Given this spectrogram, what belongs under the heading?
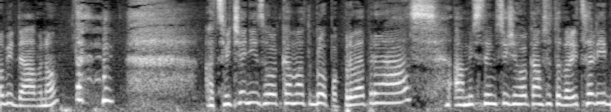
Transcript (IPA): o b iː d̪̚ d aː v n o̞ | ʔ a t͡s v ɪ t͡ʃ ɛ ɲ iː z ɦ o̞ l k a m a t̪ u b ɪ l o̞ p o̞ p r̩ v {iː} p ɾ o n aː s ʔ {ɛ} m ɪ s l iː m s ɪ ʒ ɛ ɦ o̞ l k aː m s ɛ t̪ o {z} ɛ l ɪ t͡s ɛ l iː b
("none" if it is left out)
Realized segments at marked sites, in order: ɛː, a, v

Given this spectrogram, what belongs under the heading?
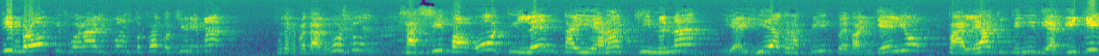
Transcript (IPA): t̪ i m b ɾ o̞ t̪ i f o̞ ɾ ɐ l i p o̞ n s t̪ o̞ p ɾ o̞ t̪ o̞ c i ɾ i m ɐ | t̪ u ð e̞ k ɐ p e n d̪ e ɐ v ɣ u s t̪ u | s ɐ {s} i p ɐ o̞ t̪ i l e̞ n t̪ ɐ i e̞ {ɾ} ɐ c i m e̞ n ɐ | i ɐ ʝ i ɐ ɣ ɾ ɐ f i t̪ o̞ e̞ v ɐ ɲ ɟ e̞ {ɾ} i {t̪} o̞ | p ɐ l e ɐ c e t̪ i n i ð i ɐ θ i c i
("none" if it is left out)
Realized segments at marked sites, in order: s, ɾ, l, none

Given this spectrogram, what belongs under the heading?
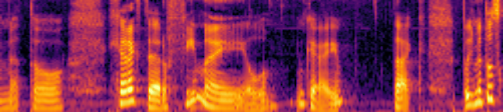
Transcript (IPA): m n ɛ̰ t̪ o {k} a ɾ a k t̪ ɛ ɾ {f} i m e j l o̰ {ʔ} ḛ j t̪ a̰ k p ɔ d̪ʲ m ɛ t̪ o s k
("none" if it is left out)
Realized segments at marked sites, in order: x, f, k

